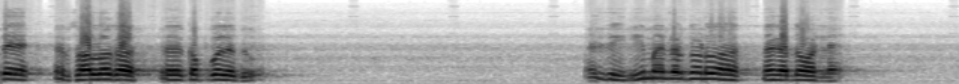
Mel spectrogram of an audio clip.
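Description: A middle-aged man speaks firmly into a microphone, in short bursts with pauses.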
